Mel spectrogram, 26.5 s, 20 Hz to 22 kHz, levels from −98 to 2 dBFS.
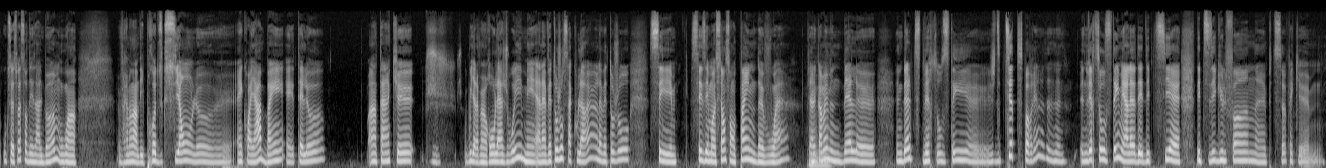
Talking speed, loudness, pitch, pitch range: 195 wpm, -19 LUFS, 190 Hz, 180-210 Hz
